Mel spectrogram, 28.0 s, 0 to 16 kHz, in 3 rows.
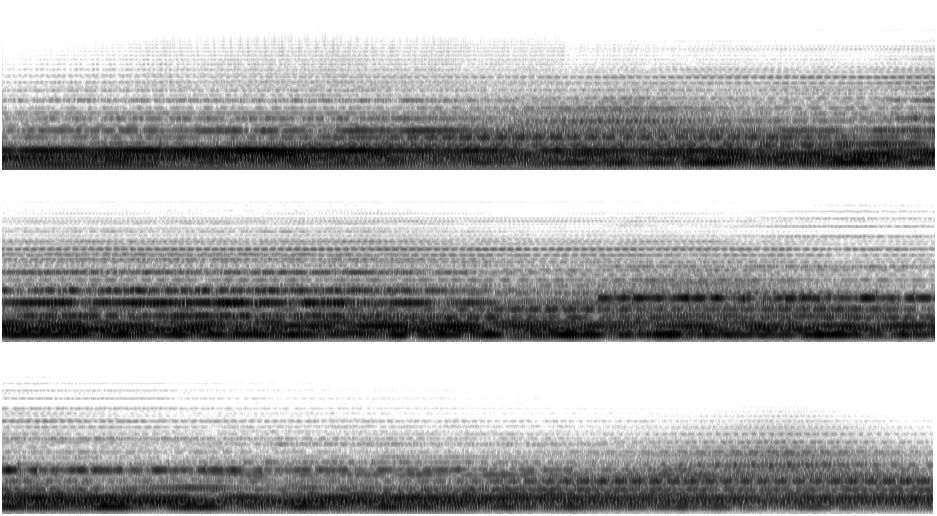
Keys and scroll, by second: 17.7 z, 22.7 Delete, 23.6 a, 25.5 z.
